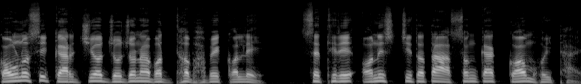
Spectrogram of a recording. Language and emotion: Odia, neutral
